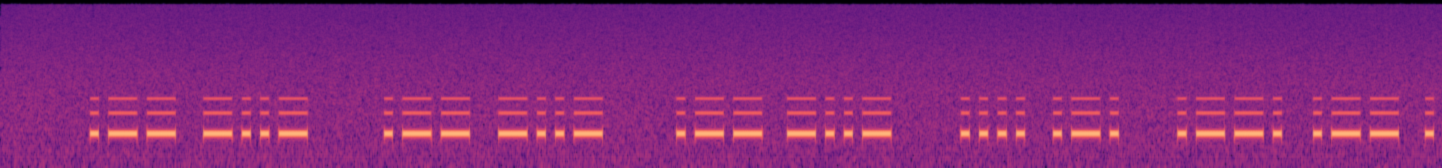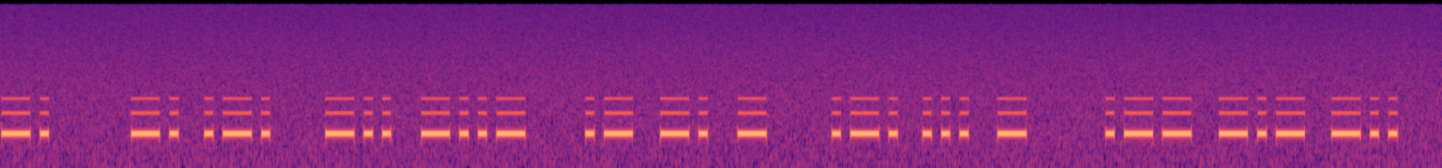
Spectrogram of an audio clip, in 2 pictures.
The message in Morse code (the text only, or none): WX WX WX HR PWR NR DX ANT RST WKD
